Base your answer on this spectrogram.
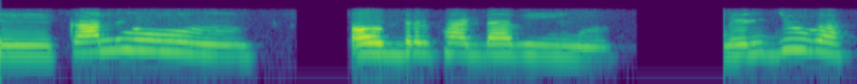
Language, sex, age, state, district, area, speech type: Punjabi, female, 45-60, Punjab, Fazilka, rural, conversation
